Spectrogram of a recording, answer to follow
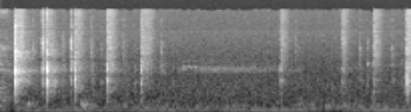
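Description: Makeup spray pumped from a small hand-held bottle onto the face: a quick run of short, faint spritzes, several in the first second and a half and another run near the end.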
